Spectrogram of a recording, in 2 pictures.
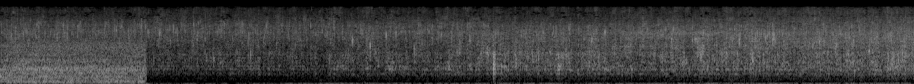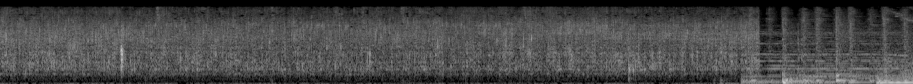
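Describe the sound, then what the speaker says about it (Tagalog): Garlic and then onion sautéing in a pan for macaroni soup, a steady bright sizzle and crackle that settles in after a brief quieter start and carries on evenly, close and moderately loud, with a shift in texture near the end. "ilagay na natin ang garlic. Pagkatapos, ilagay na rin natin ang onion."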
